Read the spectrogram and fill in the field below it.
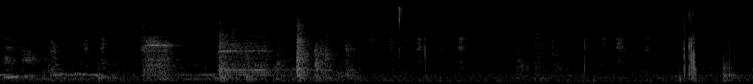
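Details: Hibiki the cat makes strange noises while trying to coax a string down: brief nasal, bleat-like calls, one with a thin sustained tone early on, mixed with sharp clicks and knocks.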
